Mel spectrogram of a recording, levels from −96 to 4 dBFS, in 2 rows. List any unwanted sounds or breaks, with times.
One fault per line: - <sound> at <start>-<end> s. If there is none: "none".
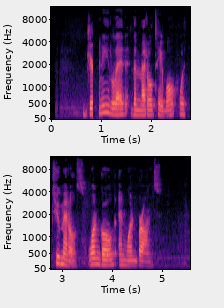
- dropout at 0.8-1.0 s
